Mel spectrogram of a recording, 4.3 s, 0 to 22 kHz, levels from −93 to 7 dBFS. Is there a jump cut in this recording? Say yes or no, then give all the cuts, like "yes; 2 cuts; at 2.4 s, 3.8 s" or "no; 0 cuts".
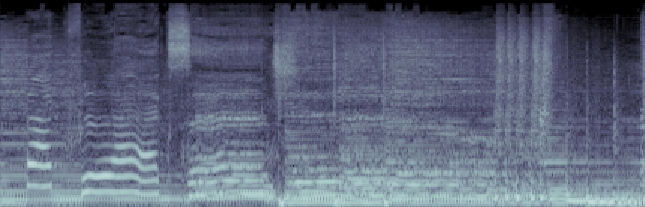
no; 0 cuts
